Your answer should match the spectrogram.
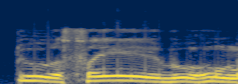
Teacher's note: تصيبهم التاء مرققة والصاد مفخم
